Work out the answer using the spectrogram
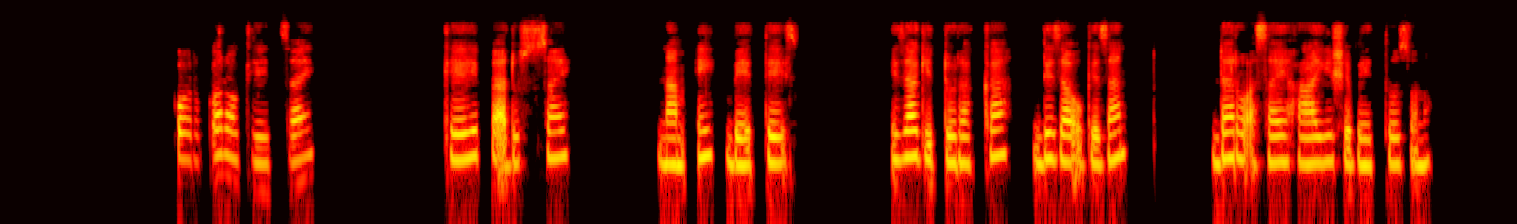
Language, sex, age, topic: Gamo, female, 25-35, government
